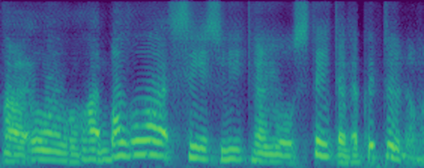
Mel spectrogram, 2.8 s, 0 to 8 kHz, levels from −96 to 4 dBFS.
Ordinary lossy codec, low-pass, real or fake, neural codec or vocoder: none; none; fake; codec, 16 kHz, 0.5 kbps, FreqCodec, smaller model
